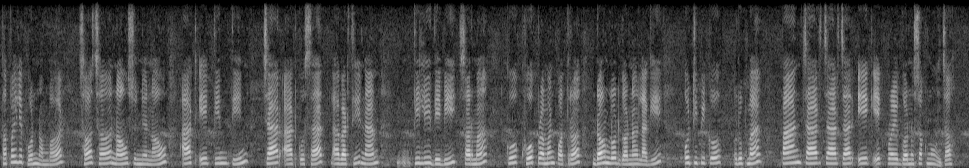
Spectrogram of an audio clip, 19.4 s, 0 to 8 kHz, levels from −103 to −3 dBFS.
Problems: none marked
